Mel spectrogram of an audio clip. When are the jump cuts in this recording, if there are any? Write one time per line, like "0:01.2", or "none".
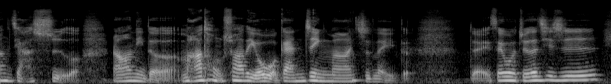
0:03.5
